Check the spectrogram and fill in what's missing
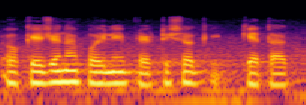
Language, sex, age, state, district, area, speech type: Goan Konkani, male, 18-30, Goa, Quepem, rural, spontaneous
